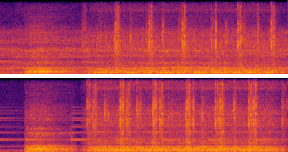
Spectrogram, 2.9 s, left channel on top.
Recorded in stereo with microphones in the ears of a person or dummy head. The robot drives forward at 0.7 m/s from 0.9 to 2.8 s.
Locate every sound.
0.2 s breathing: 10° right (ahead or behind), 1.1 m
